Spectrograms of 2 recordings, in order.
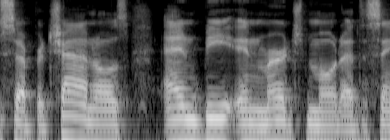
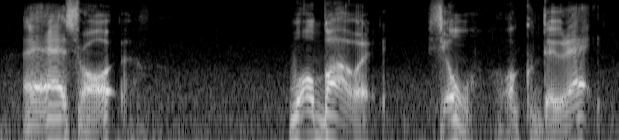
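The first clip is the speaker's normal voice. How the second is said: deep, menacing tough-guy Australian voice. Demonstrating the voices tough guys use, in a deep tough-guy voice. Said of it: "really deep, like I'll murder you voices".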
